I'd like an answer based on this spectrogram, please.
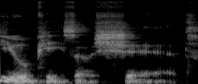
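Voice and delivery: put-on, very slow, drawn-out, good-natured teasing. Retelling what a woman said over coffee: imitating a smiling, not angry insult. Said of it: "she actually had, like, a smile on her face".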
